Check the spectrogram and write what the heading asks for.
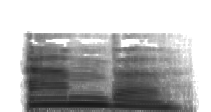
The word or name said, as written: amba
